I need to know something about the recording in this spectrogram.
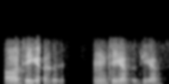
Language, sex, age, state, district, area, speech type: Assamese, male, 18-30, Assam, Barpeta, rural, conversation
